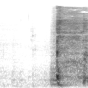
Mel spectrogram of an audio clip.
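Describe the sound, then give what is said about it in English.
A single sharp cough bursts out after a moment of silence, fairly loud, with a rough, breathy tail and a slight second push at the end. “It's a cough war.”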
